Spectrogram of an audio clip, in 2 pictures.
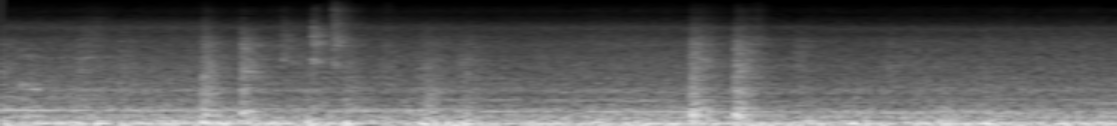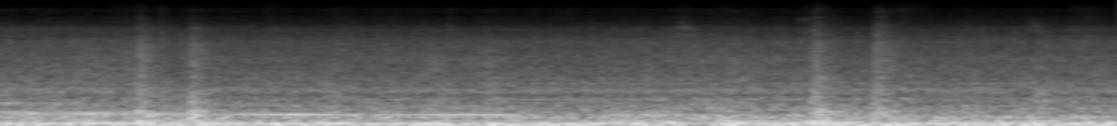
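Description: Electric train running on the rails, heard from on board: a steady rumble with scattered sharp clicks from the wheels and track. Over it runs a hum that falls slowly in pitch and fades out near the end.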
